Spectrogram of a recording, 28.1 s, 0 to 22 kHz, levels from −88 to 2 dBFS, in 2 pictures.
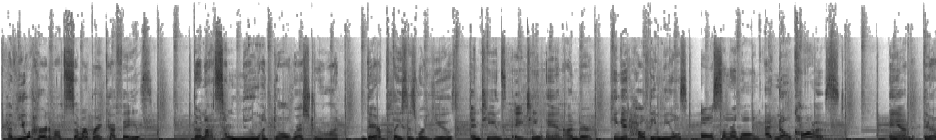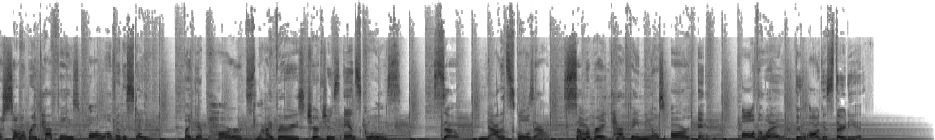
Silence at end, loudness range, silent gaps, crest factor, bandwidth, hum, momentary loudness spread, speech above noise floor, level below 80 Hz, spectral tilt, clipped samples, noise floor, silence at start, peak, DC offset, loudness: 0.2 s; 2 LU; none; 12 dB; over 20 kHz; none; 7 LU; 21 dB; -26 dBFS; -4.5 dB/octave; under 0.1%; -33 dBFS; 0 s; 0 dBFS; under 0.1%; -12 LUFS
